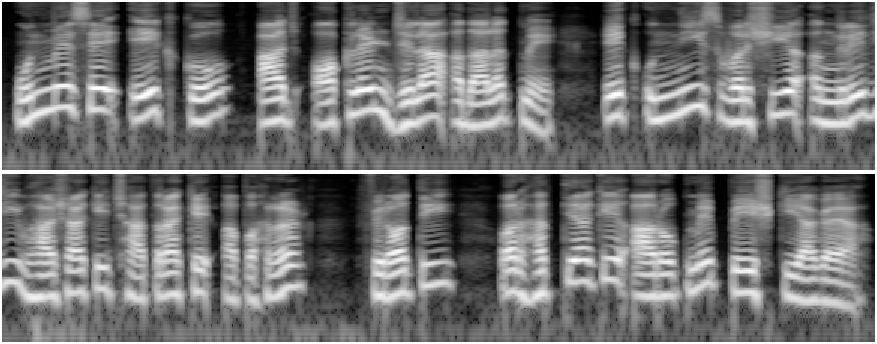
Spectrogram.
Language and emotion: Hindi, neutral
